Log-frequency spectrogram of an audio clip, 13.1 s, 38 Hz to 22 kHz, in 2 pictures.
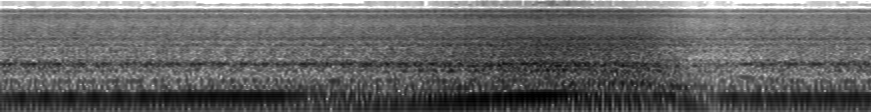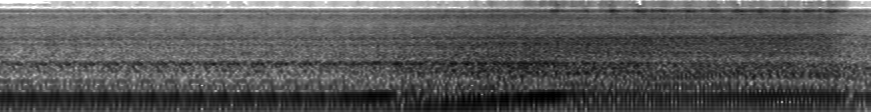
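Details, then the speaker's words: Ford Bronco with 7.3 Powerstroke diesel after fitting a Jones Turbine JT50 muffler: deep, steady diesel idle with a couple of smooth revs rising and settling cleanly; healthy and well muffled. "i think it sounds pretty damn good i'll get some footage for you from the outside too"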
